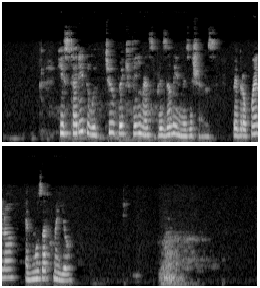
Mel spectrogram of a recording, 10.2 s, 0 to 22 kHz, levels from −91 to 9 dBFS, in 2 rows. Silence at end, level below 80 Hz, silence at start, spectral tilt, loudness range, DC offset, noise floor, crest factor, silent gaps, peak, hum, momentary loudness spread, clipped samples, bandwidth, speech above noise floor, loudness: 1.45 s; -58 dBFS; 1.15 s; -4.5 dB/octave; 19 LU; under 0.1%; -69 dBFS; 18 dB; none; -2 dBFS; none; 13 LU; under 0.1%; 9.6 kHz; 51 dB; -19 LUFS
